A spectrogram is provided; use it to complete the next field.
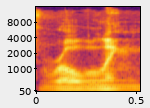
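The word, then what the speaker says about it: Rowling: the UK and JK it's pronounced rolling by the way if you pronounce it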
